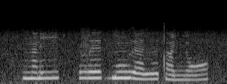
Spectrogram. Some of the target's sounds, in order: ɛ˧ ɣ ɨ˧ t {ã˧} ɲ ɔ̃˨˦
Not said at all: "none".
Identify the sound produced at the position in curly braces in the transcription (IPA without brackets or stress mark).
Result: ã˨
